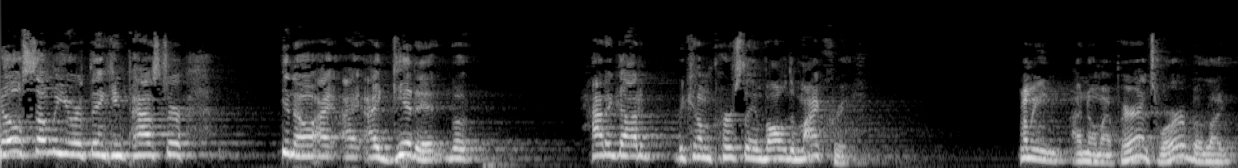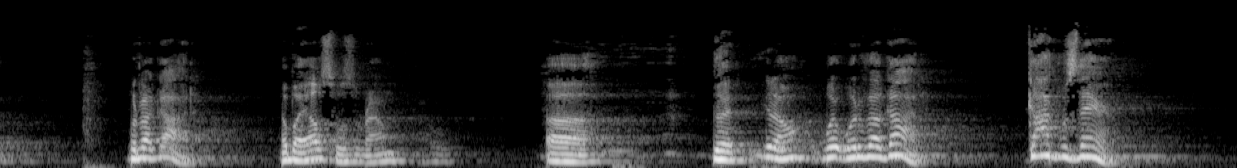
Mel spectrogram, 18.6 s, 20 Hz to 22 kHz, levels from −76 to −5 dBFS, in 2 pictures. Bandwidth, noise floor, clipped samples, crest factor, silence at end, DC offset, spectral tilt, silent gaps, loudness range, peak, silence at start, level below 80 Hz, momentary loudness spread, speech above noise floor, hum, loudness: 12 kHz; -62 dBFS; under 0.1%; 18 dB; 0.6 s; under 0.1%; -6 dB/octave; none; 4 LU; -4 dBFS; 0 s; -54 dBFS; 17 LU; 43 dB; none; -21 LUFS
